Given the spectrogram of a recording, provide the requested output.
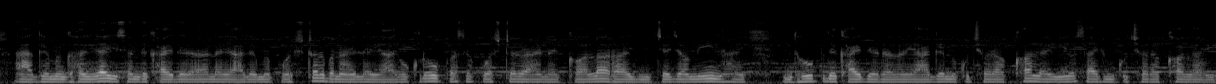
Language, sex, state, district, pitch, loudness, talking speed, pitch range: Bajjika, male, Bihar, Vaishali, 120 Hz, -38 LUFS, 190 wpm, 115-125 Hz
